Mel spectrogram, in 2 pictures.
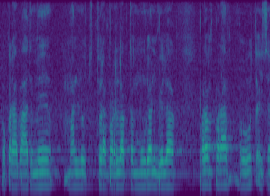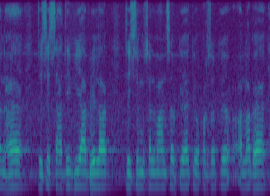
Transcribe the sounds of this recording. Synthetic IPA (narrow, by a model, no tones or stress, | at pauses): okɾabad̪memanlut̪ʰoɾabəɽ̤ləkt̪ɔmuɾənbʱelək | pəɾəmpəɾabəɦut̪ə̰ɪsənɦə | d͡ʒəisesad̪ibʱijabʱelək̚ | d͡ʒəɪsemusəlmansəbʱkeɦəkiokəɾsəb̚ʱkeə̰ləɡɦə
